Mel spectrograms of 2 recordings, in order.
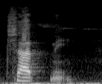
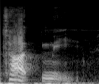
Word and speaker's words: chutney: El chutney de mango tiene un nombre original en India, que es chutney. Chutney. Lo de chutney es que así lo pronuncian los, ingleses, chutney.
